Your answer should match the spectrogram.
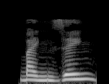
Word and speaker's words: Dinh: Bành Vinh. Đoàn Chí Viễn hỏi lại. Bành Dinh. Không phải là do tôi phát âm sai đâu.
